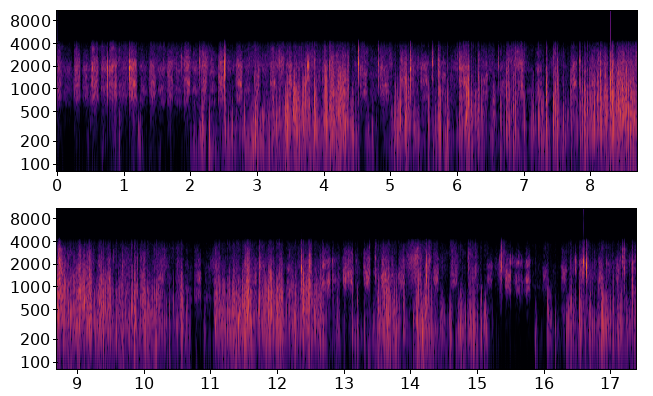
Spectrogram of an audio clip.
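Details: Vlasic Tornjak, a Bosnian shepherd dog, panting hard in long breathy rushes, steady rhythmic huffing with a few short gaps and faint whimpers.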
